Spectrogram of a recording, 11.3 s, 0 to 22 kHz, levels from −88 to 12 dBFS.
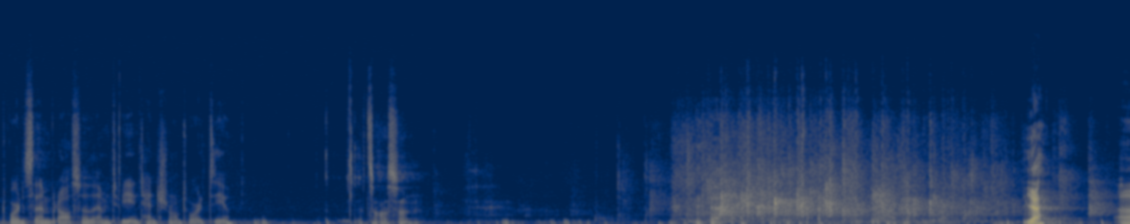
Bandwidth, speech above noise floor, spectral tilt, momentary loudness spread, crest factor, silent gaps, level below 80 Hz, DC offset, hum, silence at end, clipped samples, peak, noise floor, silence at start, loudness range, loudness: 19 kHz; 35 dB; -4 dB/octave; 18 LU; 36 dB; none; -80 dBFS; under 0.1%; none; 0 s; under 0.1%; 0 dBFS; -67 dBFS; 0 s; 17 LU; -32 LUFS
